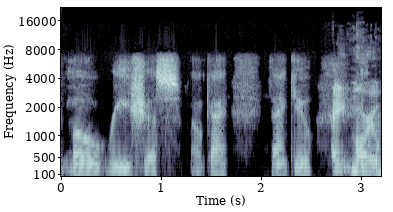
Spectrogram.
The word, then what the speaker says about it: Mauritius: Um he said that the British base he said it's pronounced Mo Reius.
